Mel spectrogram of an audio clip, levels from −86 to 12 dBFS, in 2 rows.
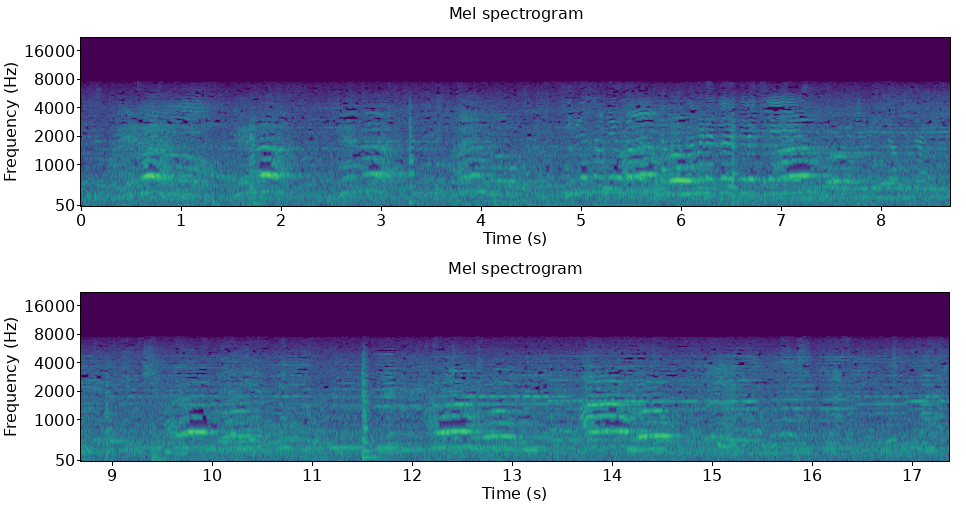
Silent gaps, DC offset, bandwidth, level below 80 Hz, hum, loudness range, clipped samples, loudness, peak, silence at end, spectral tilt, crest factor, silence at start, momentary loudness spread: none; under 0.1%; 8 kHz; -48 dBFS; none; 4 LU; under 0.1%; -25 LUFS; -8 dBFS; 0 s; -5.5 dB/octave; 18 dB; 0 s; 12 LU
